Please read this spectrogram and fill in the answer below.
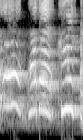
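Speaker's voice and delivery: high, loud, drawn-out wail for help; panicked scream. Retold or imitated. Granddaughter retells goose opening its wings at her, mock panicked scream. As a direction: re-enact a terrified scream, hammed up. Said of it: "I was crying real tears".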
